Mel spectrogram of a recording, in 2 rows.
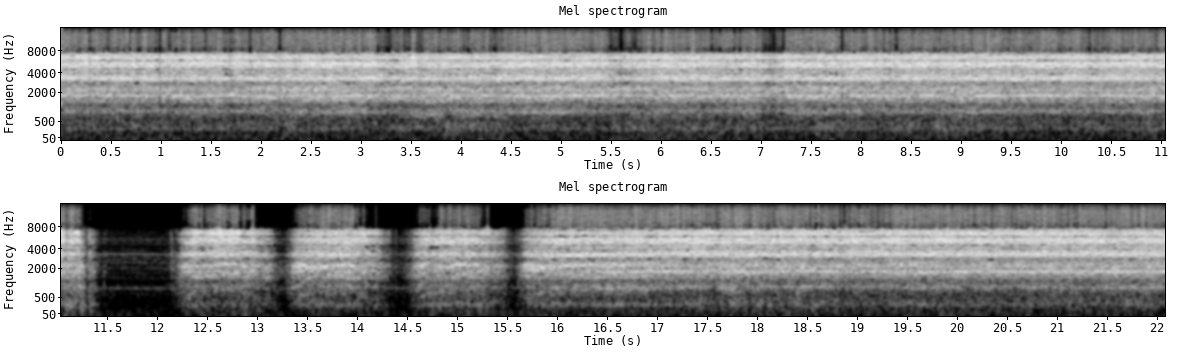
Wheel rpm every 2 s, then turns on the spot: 230, 220, 220, 230, 230, 150, 100, 100, 210, 230, 230.
12-14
